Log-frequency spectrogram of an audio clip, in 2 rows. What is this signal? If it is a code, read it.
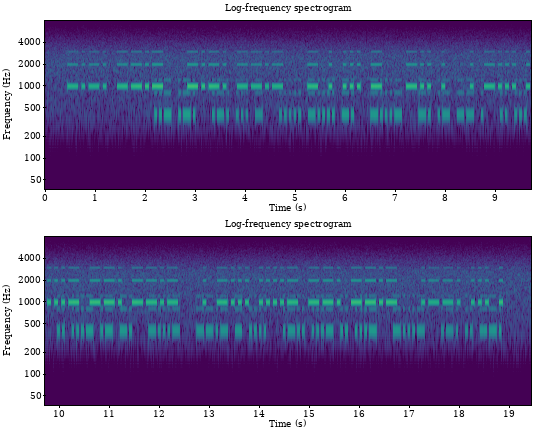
Morse code, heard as two keyed tones, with radio static. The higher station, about 17 wpm, 990 Hz: CQ CQ TEST DE EB4GQ EB4GQ PSE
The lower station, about 25 wpm, 400 Hz: UR RST 56N <BT> NAME IS IVAN <BT> QTH LVIV <BT> RIG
